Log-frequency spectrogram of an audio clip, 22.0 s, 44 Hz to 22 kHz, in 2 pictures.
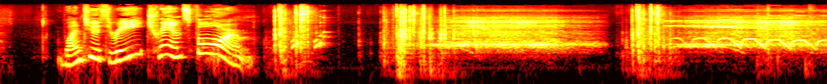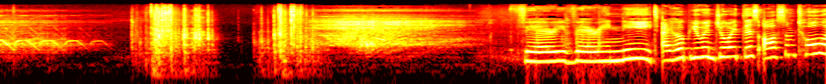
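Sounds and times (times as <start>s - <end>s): warbling siren-like tone: 8.8s - 12.6s.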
